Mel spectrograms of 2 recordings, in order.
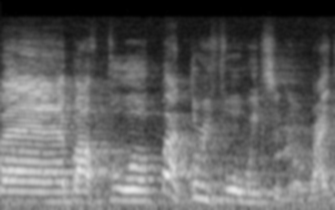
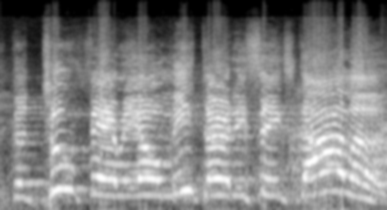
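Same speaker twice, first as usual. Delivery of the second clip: loud mock child demand; loud laughing kid voice; 6 semitones higher, 9 dB louder than usual. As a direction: bellow the kid's claim through a laugh. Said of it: "and come tell me".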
